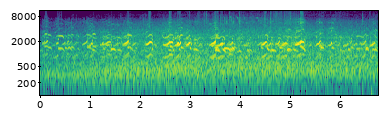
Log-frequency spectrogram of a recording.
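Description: A large flock of migrating waterfowl honks and calls continuously, many overlapping goose-like voices forming a dense, chattering chorus with no talking.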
